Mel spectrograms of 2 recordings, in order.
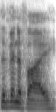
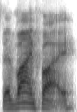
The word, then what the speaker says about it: Divinfi: It's not Divinify, it's Divinfi. Okay.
